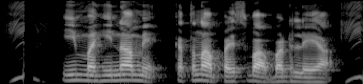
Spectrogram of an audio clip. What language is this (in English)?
Magahi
